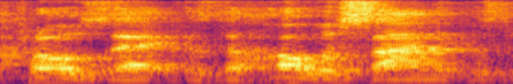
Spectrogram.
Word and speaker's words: ProHoeZak: velcro holds that but it's pronounced Prozac because the whole assignment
